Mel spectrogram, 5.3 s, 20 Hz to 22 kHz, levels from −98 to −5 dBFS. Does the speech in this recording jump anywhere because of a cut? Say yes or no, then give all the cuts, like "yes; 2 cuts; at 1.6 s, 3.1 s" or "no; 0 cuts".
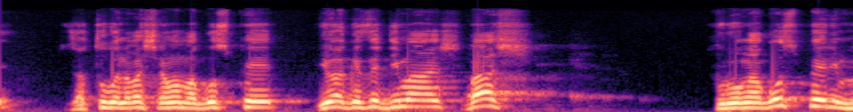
no; 0 cuts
